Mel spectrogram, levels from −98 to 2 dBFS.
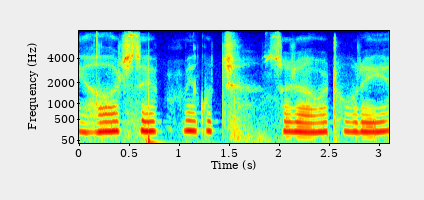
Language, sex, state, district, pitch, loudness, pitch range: Hindi, female, Uttar Pradesh, Hamirpur, 220 Hz, -15 LUFS, 210-225 Hz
